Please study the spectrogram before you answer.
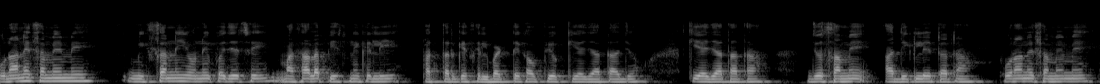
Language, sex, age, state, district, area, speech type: Hindi, male, 18-30, Madhya Pradesh, Bhopal, urban, spontaneous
